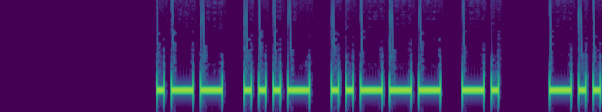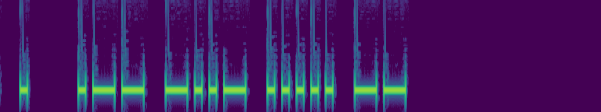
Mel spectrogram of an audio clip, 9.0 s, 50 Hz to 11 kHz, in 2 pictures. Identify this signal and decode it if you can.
Morse code, heard as a keyed tone, about 22 wpm, 700 Hz. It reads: WV2N DE WX5M
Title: USA Callsign DE Callsign - 4 Characters - 22wpm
